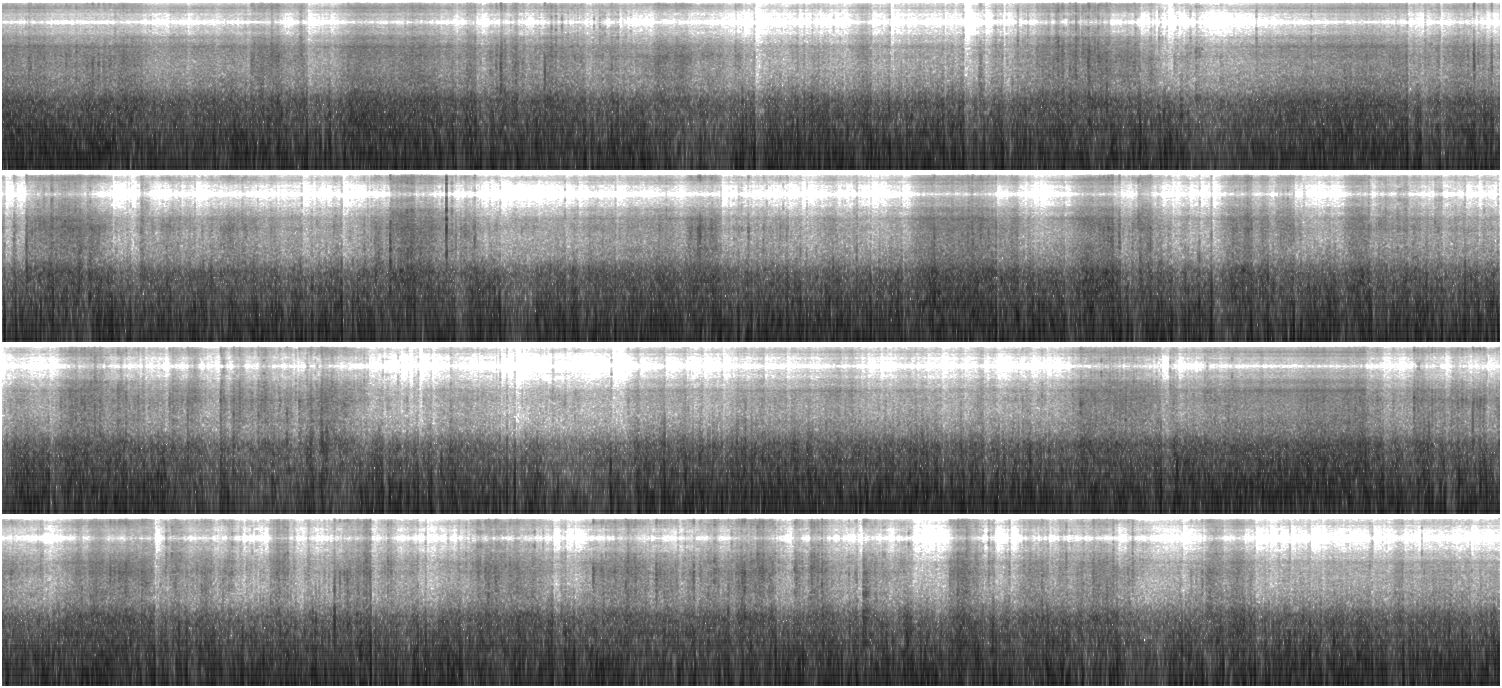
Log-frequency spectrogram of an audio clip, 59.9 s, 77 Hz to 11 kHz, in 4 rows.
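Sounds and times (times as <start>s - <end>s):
mountain bike rattling over trail: 0.0s - 59.9s
wind buffeting microphone: 0.0s - 59.9s.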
